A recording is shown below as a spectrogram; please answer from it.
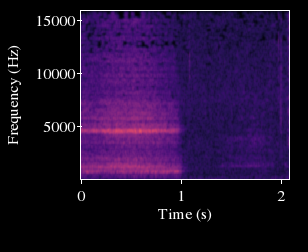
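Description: A man's breathy exhale through nose or mouth, about a second long at the start, with no voiced sound.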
